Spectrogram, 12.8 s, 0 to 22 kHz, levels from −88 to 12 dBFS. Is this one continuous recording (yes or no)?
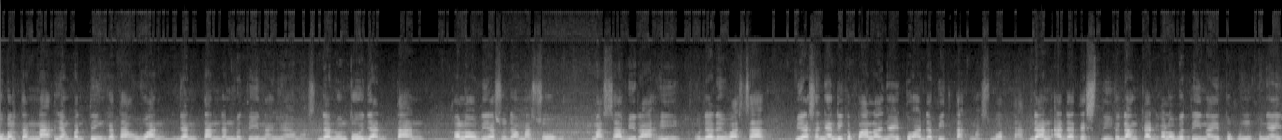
no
